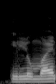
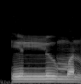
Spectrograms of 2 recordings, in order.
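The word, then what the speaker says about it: illumine: इल्यूमाइन mini, इल्यूमाइन नहीं होता है, इल्यूमन होता है, इल्यूमन। ठीक है, इसका प्रोनाउंसिएशन क्या होगा? इल्यूमन।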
